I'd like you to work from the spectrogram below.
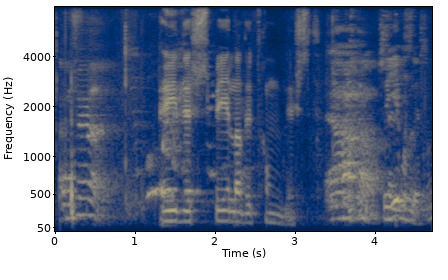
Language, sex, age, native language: Icelandic, male, 15, Icelandic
